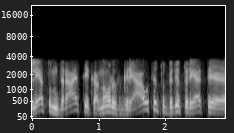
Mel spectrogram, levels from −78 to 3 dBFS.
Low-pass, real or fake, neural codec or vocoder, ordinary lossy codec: 3.6 kHz; real; none; MP3, 32 kbps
